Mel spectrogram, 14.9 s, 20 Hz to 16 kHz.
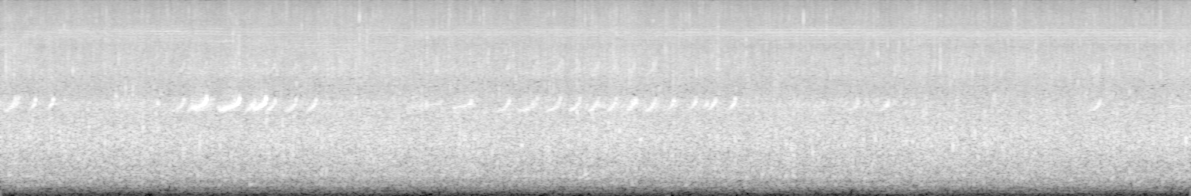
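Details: Summer night chorus of Kajika frogs at Water Park Shirayama, Yokoze, Chichibu district, Saitama, captured on a TASCAM DR-05X; a brief loud burst of upswept whistles, then fainter rapid notes under a constant rushing stream.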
